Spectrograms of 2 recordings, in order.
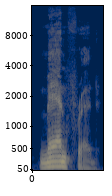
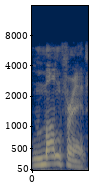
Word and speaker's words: Manfred: It should be Manfred. Not Monfred, no.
